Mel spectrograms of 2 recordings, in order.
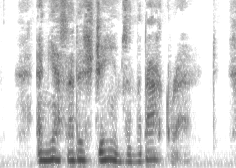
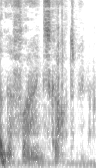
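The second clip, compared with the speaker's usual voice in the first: sudden whisper, much softer; hushed whisper; 8 semitones lower, 11 dB quieter than usual. Acted. Henry asking Gordon about his brother, whispered. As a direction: drop to a secretive whisper.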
